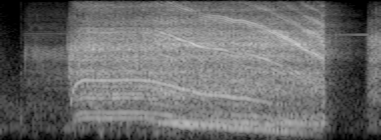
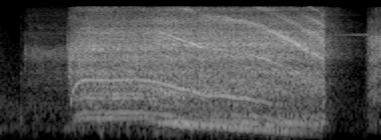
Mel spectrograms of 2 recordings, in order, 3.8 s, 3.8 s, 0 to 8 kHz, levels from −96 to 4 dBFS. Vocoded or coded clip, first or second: second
